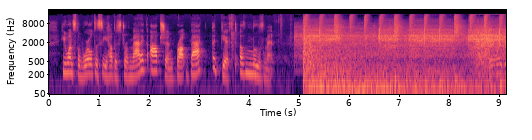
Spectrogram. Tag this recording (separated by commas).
Music, Speech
